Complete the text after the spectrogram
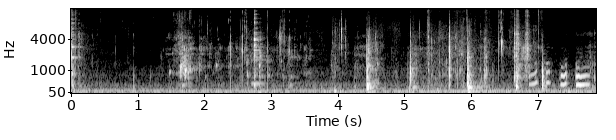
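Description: Forks clink and scrape against plates.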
